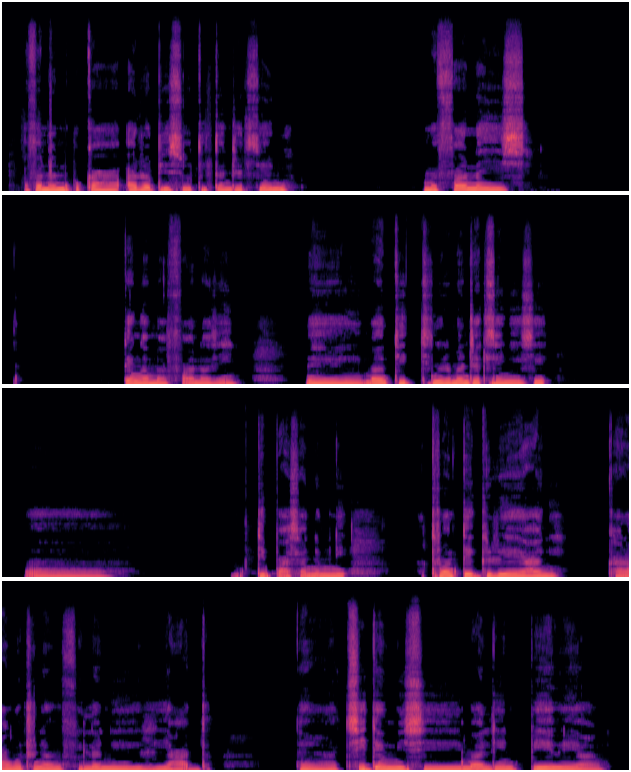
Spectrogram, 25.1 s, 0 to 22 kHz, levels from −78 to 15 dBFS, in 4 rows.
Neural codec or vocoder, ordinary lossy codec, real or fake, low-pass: none; none; real; 19.8 kHz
